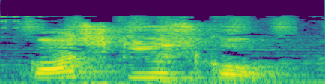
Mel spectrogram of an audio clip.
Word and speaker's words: Kosciuszko: अगर आपसे पूछे मेनलैंड ऑस्ट्रेलिया का सबसे ऊंचा पीक कौन सा है, मेनलैंड, ठीक है, वो है आपका माउंट कॉस्क्यूस्को, ठीक है, जो भी प्रोनाउंस करते हैं इसको देख लीजिए, आपका स्पेलिंग यही है, KOSCIUSZKO।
